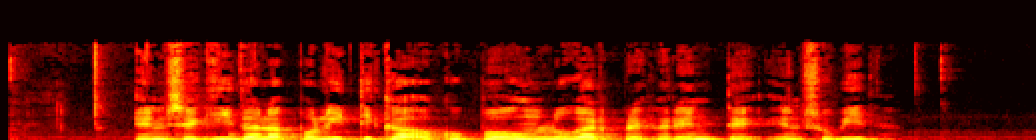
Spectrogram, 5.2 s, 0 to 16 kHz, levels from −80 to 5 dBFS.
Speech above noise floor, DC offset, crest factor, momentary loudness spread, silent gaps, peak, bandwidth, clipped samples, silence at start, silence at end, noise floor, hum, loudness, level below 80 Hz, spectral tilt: 35 dB; under 0.1%; 16 dB; 9 LU; none; 0 dBFS; 11.5 kHz; under 0.1%; 0.45 s; 0.75 s; -50 dBFS; none; -15 LUFS; -42 dBFS; -5.5 dB/octave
